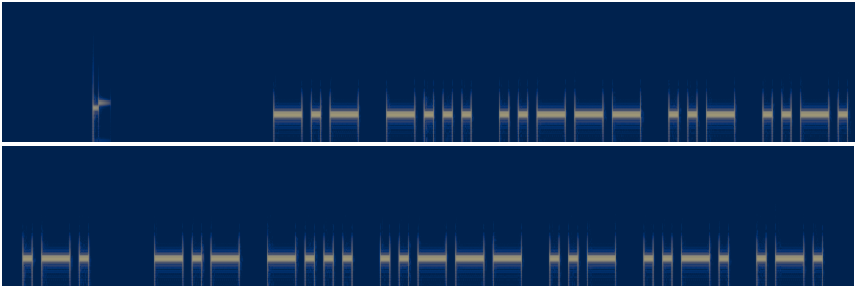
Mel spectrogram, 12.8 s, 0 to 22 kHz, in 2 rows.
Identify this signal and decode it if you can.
Morse code, heard as a keyed tone, about 17 wpm, 700 Hz. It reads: KB2UFR KB2UFR
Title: USA Call Signs Repeated 3x 17wpm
